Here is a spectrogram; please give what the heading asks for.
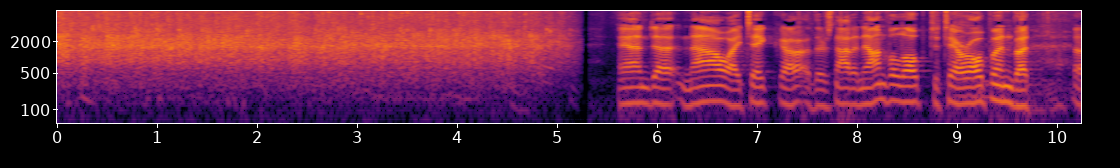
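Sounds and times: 
audience applause: 0.0s - 5.3s
speech: 5.6s - 10.2s.

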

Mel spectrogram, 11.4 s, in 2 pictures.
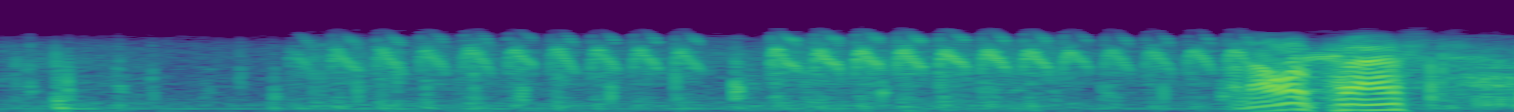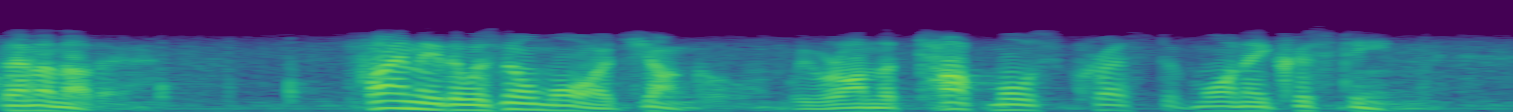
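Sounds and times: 
wild parrots screeching overhead: 1.0s - 5.7s
speech: 4.7s - 6.2s, 7.0s - 11.1s.

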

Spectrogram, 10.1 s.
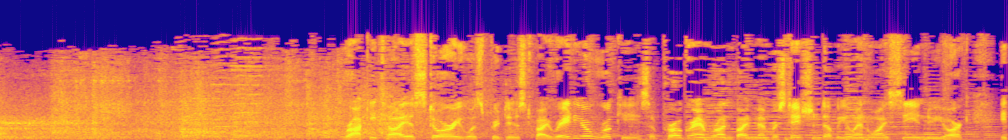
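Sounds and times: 
subway train wheels clattering: 0.0s - 7.0s
New York City subway train on the R line rumbling: 0.0s - 9.2s
speech: 3.4s - 10.0s.

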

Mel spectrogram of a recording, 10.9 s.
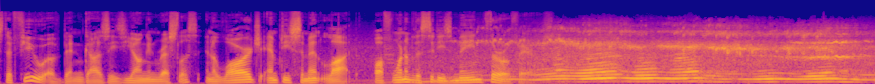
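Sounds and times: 
speech: 0.0s - 9.7s
Toyota car engine roaring: 4.1s - 10.9s
Toyota car tires squealing on pavement in a cement lot in Benghazi: 4.3s - 10.9s.

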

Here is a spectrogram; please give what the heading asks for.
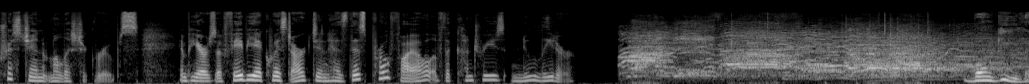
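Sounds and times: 
speech: 0.0s - 5.8s, 9.6s - 10.2s
crowd cheering and applauding: 6.3s - 10.2s.

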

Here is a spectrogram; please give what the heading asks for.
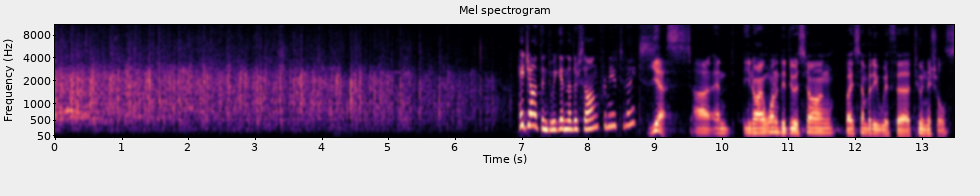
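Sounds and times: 
audience applause: 0.0s - 7.0s
speech: 7.0s - 13.4s.

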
